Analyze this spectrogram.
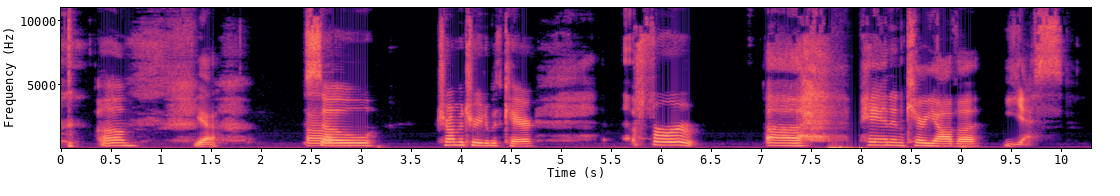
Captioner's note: sighs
